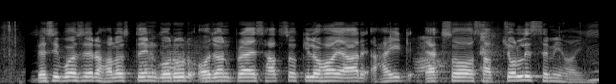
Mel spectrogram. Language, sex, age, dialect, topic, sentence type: Bengali, female, 18-24, Western, agriculture, statement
